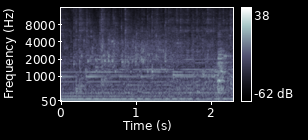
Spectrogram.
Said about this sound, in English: Now what we're going to do, we've already measured out 3 cups of whole milk. And we're going to pour that into a container.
